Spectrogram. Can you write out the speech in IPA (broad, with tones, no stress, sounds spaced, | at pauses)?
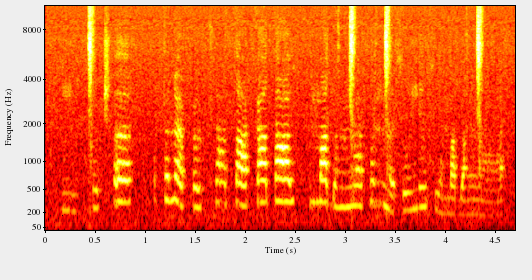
j i̤˩ ǀ ə̤˧ t͡ʃʼ ɐ˥ | tˤ ə̤˥ ɳ ø˩ ħ u˧ ʈʰ e̤˥ tˤ ɛ˧ x ø˥ tˤ u˥ | m ɛ˥ dˤ ə̤˧ ŋ͡ǀ a̤˥ f ə˥ ŋ͡ǀ ə˩ s u˧ j e˥ sʷ a̤˩ m ɐ˩ dˤ œ˩ ŋ͡ǀ a̤˩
